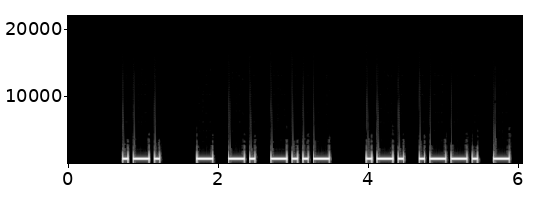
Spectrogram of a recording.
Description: Morse code, heard as a keyed tone, about 17 wpm, 700 Hz. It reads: R TNX RPT
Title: Common QSO Phrases Encore 17wpm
